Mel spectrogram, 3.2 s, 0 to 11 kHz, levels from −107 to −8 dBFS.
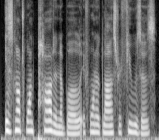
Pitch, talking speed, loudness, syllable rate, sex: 185 Hz, 170 wpm, -17 LUFS, 5.4 syllables/s, female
